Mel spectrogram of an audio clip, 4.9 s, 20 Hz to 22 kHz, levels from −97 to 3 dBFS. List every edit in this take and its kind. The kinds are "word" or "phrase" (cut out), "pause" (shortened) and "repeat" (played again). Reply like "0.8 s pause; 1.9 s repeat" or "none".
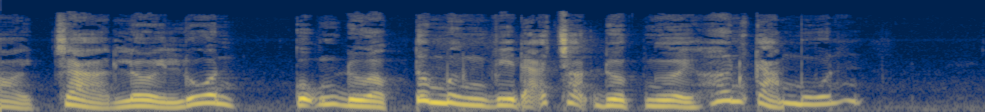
1.3 s pause; 2.0 s pause; 3.9 s word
